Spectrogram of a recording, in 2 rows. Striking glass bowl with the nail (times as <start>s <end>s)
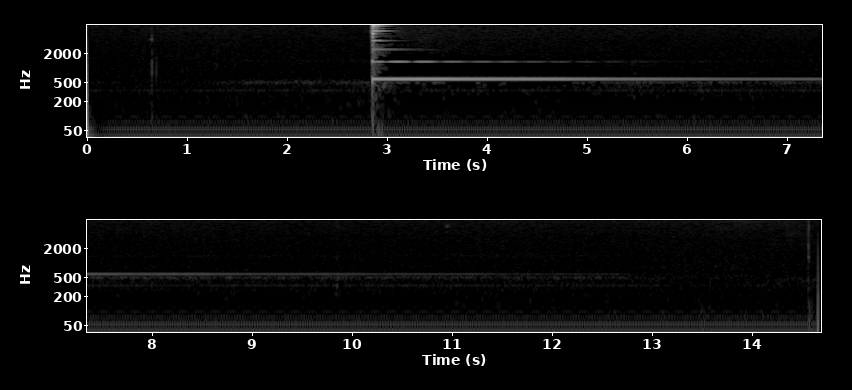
2.8s 6.6s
